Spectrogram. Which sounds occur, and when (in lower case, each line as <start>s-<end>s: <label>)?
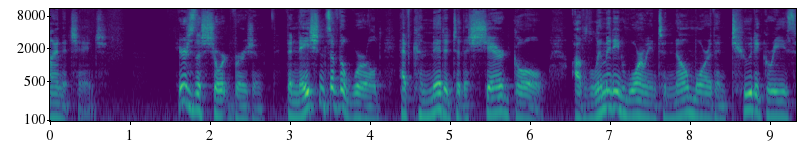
0.0s-9.3s: background noise
0.0s-0.8s: male speech
0.6s-1.0s: sound effect
1.5s-2.7s: male speech
2.9s-4.2s: male speech
4.4s-6.2s: male speech
6.5s-9.3s: male speech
